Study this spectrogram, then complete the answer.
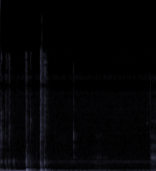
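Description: A few sharp clicks of commands being typed on a computer keyboard while working in a Debian terminal on a BeagleBone Black, three or four close taps spaced out over a quiet room hum.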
